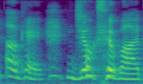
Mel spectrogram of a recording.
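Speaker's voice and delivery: laughing. Real, not acted. Host laughing off their own joke to viewers, amused. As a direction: chuckle your way back to business.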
